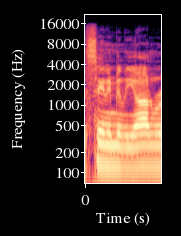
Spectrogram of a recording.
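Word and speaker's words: Saint-Émilion: I mean, I've done like a cab collective thing here in a big old room in like the San Emilion rooms or and stuff like that. So you... – We do, and thank you for pronouncing that special because I had a little trouble saying St. Emilion.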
